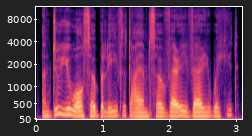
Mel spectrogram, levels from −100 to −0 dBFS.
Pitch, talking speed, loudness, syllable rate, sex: 135 Hz, 230 wpm, -17 LUFS, 6.2 syllables/s, male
